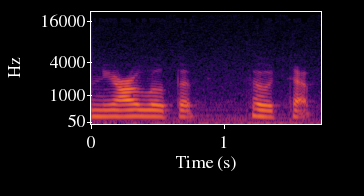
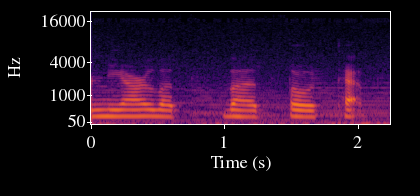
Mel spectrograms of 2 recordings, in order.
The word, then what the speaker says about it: Nyarlathotep: There's no official way to pronounce that name since it's a made-up nonsense word, but I prefer Nyarlathotep.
